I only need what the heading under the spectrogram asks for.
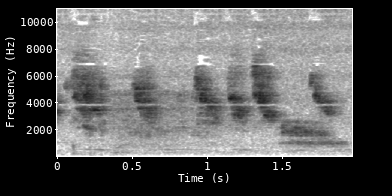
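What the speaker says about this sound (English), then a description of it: "the birds here now, the sparrows are going mental" Sparrows chirp in quick, bright, repeated bursts outdoors, about half a dozen sharp calls over two seconds, fairly close and alone without talk.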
